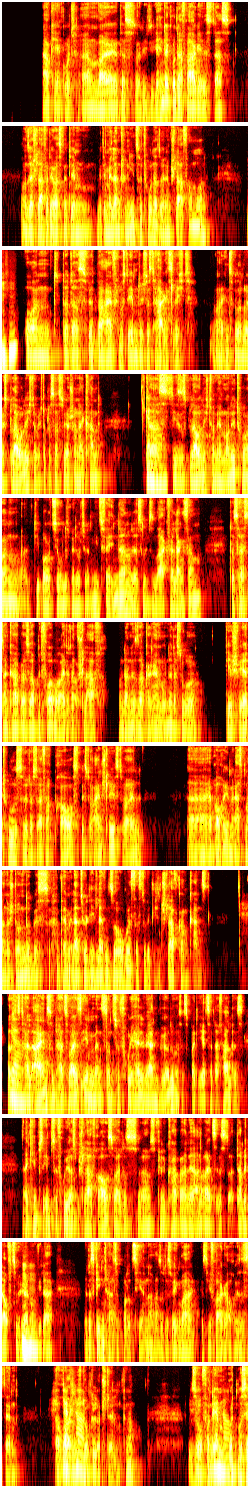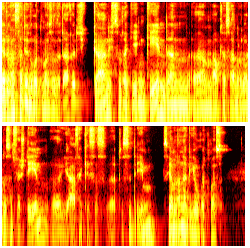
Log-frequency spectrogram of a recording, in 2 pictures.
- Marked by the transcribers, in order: chuckle
- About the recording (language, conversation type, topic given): German, advice, Wie kann ich trotz abendlicher Gerätenutzung besser einschlafen?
